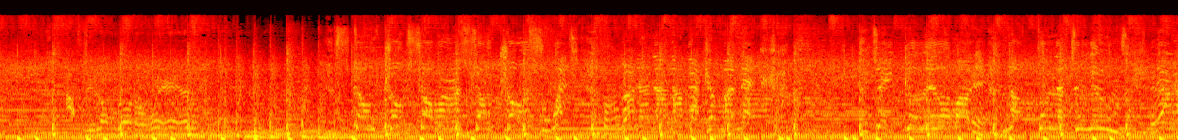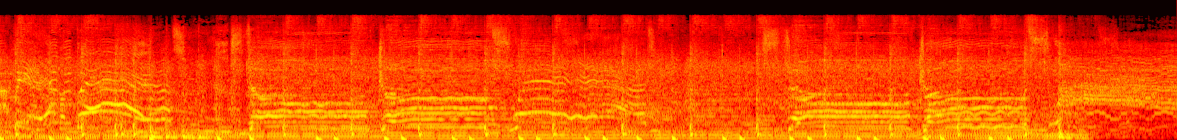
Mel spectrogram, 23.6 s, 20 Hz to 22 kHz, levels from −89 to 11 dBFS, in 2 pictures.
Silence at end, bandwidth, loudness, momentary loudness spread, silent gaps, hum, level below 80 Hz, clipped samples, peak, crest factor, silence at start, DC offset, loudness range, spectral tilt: 0 s; 14 kHz; -18 LUFS; 4 LU; none; none; -28 dBFS; under 0.1%; 0 dBFS; 18 dB; 0 s; under 0.1%; 2 LU; -4 dB/octave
